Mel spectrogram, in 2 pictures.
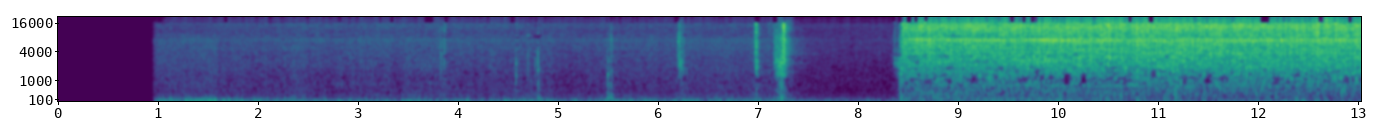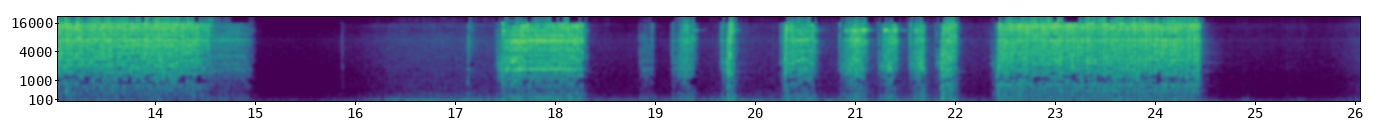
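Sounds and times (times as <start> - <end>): low rumble: 1.0 - 8.6, 14.4 - 18.9
impact wrench running: 8.4 - 15.0, 17.4 - 24.6.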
